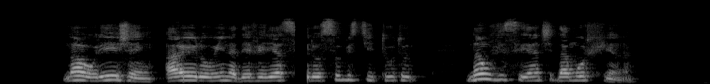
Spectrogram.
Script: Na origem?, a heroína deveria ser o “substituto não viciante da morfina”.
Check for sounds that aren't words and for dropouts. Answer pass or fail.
fail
